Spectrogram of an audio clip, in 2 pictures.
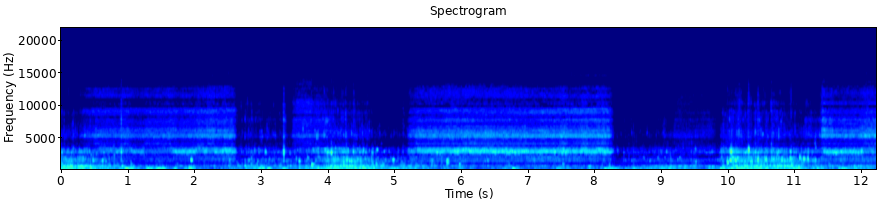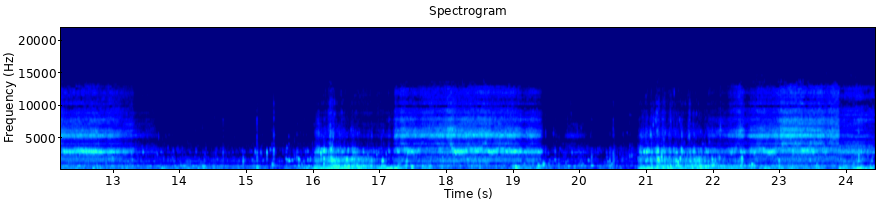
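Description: Scuba diver breathing through a regulator underwater: hissing inhalations alternating with the low rumble of exhaled bubbles, in slow repeated breaths.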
